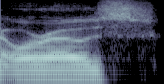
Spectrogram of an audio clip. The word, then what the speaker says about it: Orosz: your name hey hey everybody this is oroz glad to be here oroz i'm glad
